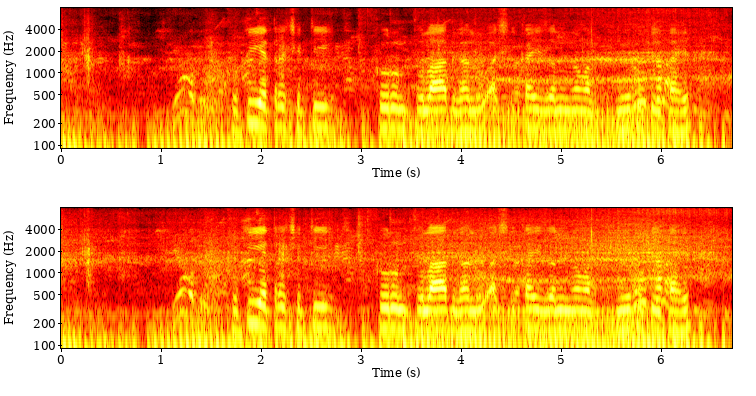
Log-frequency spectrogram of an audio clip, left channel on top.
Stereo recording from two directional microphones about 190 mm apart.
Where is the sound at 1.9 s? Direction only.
5° left (ahead or behind).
